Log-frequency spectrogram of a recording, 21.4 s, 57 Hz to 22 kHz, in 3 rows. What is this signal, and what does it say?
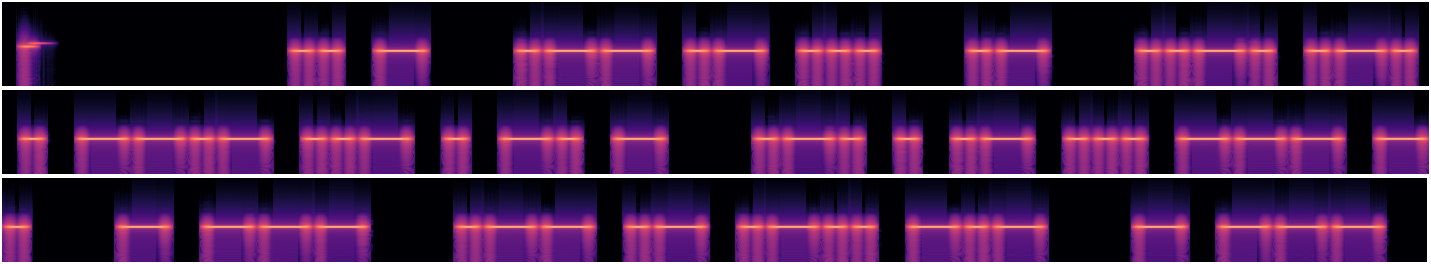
Morse code, heard as a keyed tone, about 17 wpm, 700 Hz. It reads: IT WAS A FREQUENT REASON TO WALK TO
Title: Sentences from Top 1400 Words 17wpm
